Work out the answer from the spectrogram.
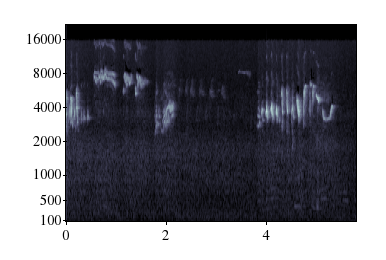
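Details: European robin in song, 2016 recording: thin, very high whistled notes and short warbled fragments, a brief silence, then a quick sparkling burst of about a dozen trilled notes over a steady background hiss.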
